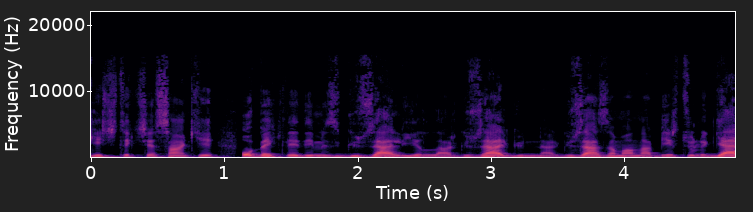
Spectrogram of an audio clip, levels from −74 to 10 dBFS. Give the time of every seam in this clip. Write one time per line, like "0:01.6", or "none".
0:01.1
